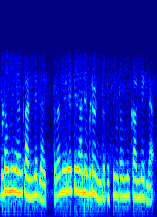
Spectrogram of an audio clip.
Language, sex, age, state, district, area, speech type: Malayalam, female, 18-30, Kerala, Idukki, rural, conversation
